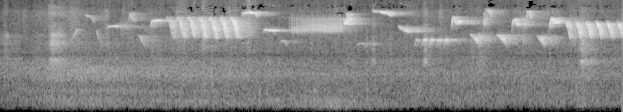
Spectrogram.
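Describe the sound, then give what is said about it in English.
A wren in London sings a fast, loud, high-pitched song of rapid trills and sharp chirps that runs almost continuously over a soft, steady background hum. “And if you heard that wren, got loads of wrens here.”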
